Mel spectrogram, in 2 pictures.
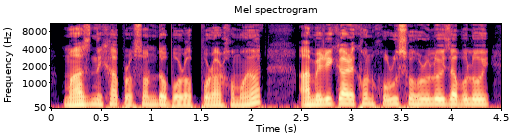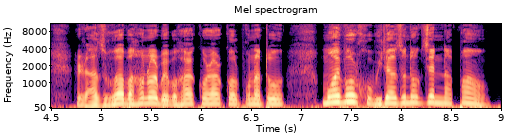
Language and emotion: Assamese, fearful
